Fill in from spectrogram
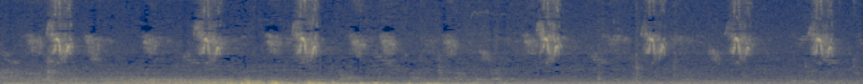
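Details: Singing sparrow with bright, high chirps in quick irregular bursts. A low rumbling noise fills the first half, then the chirping continues over quieter background hiss.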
